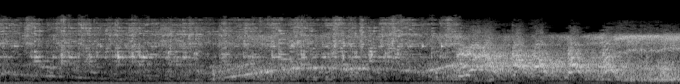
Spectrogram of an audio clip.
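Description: A dog barks and yelps repeatedly against a dense, steady wash of background noise. The barking stays continuous throughout, with no one speaking.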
